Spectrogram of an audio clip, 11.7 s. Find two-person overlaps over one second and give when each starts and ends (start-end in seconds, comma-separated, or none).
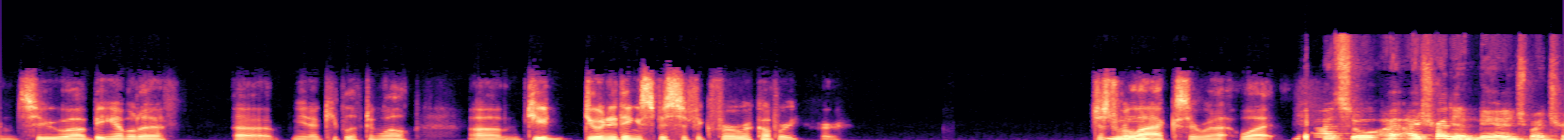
none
